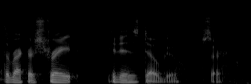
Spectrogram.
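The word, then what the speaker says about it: Dorgu: Just to set the record straight, it is Dogu, sir. Pronunciation police, sir. Uh, United, look it up. You can look at YouTube videos how to pronounce the name in Danish. It is Dogu.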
